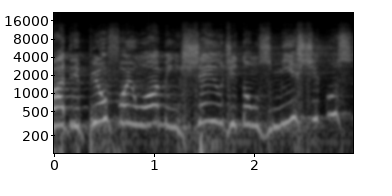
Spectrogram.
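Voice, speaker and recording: Over noticeable background noise, a man with a Brazilian accent sounds animated, with ordinary pitch variation. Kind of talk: sermon.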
